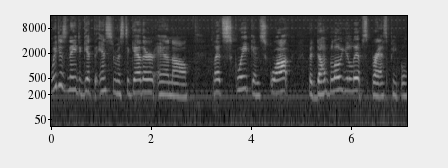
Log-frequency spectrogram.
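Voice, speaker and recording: A woman with an unremarkable speaking voice, fairly high pitch, ordinary pitch variation and a fairly slow pace. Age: 60s. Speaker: aquarium hobbyist live streamer. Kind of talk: live stream chat, reading comments. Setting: home fish room.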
